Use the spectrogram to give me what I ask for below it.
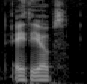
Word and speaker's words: Aethiops: That's how I pronounce it. Aethiops.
